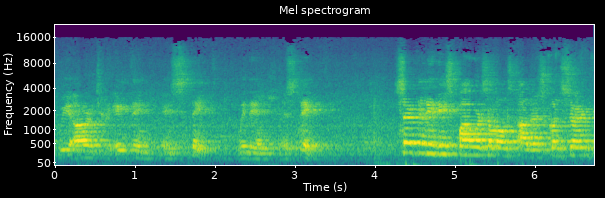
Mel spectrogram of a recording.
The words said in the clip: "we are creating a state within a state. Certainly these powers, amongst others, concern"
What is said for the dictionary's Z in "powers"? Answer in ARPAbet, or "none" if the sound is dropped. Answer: S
